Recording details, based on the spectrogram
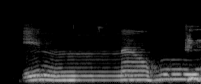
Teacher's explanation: innahu panjangkan hunya dua harakat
